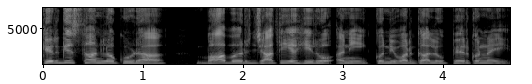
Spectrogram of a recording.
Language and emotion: Telugu, neutral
